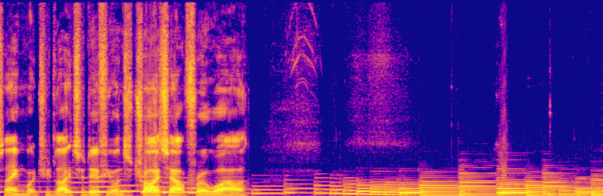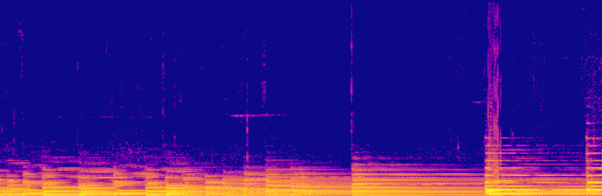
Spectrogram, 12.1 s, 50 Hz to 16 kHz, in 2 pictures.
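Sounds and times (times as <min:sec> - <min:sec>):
grand piano playing: 0:00.0 - 0:12.0.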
